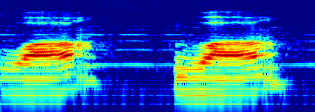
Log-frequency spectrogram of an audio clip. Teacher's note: वकारस्य दंत्योष्ठम, यानी वकार का उच्चारण स्थान दंत और ओष्ठ है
